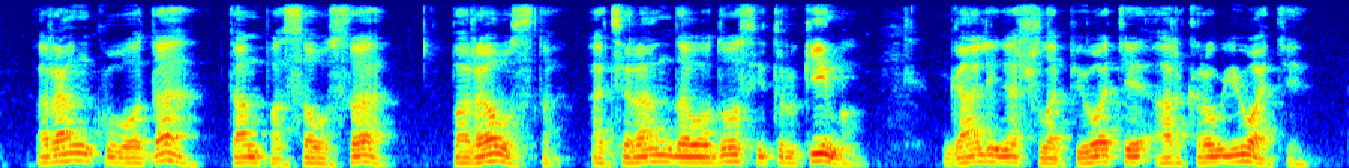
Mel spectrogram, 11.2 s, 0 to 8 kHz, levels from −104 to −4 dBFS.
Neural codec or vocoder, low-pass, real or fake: none; 7.2 kHz; real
